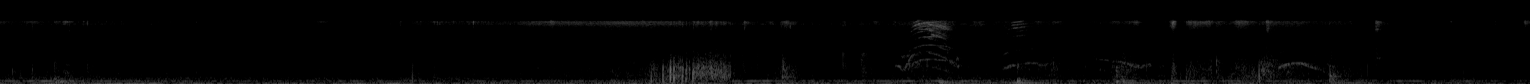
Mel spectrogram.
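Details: Motherless kittens living with an adoptive mother cat; a few short high arched meows around the middle, soft and separated by pauses, over a low steady background hum and faint rustling.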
